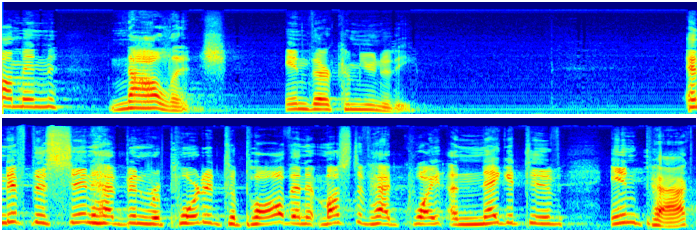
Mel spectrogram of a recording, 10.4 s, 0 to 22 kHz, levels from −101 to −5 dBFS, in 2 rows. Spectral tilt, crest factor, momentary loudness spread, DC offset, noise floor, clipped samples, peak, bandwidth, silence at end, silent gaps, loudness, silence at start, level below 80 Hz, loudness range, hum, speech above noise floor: -4.5 dB/octave; 20 dB; 14 LU; under 0.1%; -64 dBFS; under 0.1%; -2 dBFS; 16.5 kHz; 0.05 s; none; -21 LUFS; 0 s; -70 dBFS; 9 LU; 60 Hz at -50 dBFS; 43 dB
